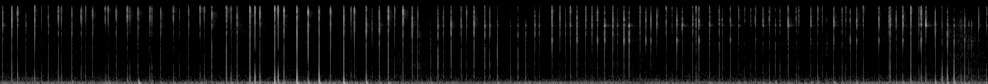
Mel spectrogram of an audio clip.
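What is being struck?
Small glass nail polish bottle.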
